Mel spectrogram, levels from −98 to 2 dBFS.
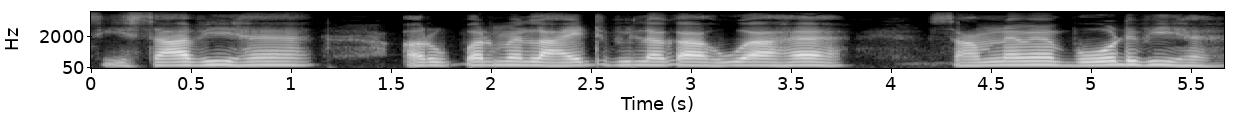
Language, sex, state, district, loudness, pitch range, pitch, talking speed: Hindi, male, Jharkhand, Deoghar, -17 LUFS, 170-190 Hz, 180 Hz, 170 wpm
